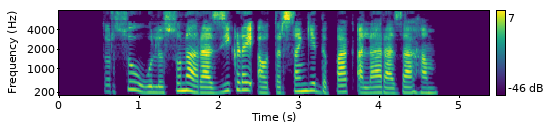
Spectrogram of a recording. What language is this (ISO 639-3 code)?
pus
